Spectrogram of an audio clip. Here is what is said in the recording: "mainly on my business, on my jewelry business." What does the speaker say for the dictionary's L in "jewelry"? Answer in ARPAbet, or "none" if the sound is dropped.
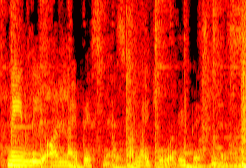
none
